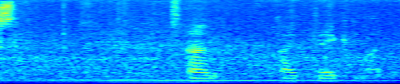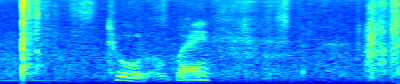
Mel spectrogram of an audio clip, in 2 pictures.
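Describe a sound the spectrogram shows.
A hose fitting clicks as a gauge is unplugged.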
